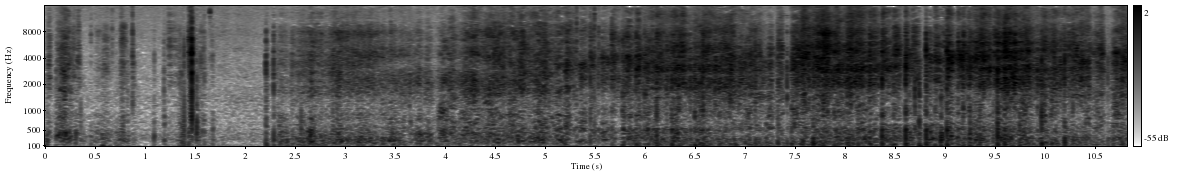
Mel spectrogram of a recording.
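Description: A long, narrow, hollow printed cardboard box is held close in front of a microphone and tapped with fingertips and nails. The result is a dense, irregular stream of soft, hollow low thuds mixed with crisp, bright clicks and crackles, growing slightly louder toward the end.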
